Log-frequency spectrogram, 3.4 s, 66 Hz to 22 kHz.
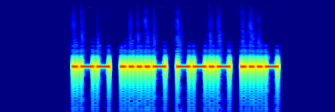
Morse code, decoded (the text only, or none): W4QV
